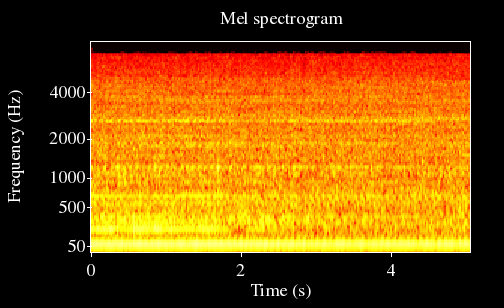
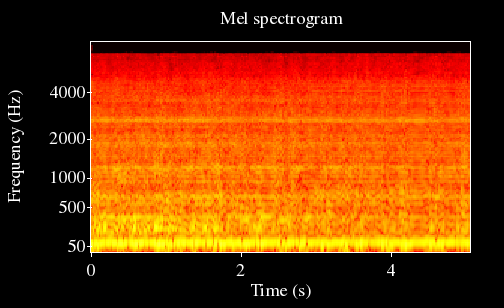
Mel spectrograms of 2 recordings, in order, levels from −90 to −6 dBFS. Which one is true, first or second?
first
